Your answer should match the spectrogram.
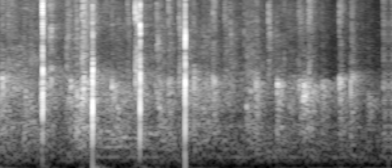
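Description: Scattered applause from a small audience, with a few sharp, loud claps standing out at the start before settling into a steady patter of many hands clapping nearby.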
